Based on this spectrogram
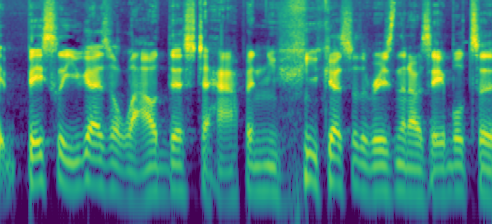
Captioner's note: chuckles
